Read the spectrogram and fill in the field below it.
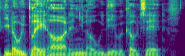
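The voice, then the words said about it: Imitates a generic athlete interview voice. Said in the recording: “That's my impression of an athlete.”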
